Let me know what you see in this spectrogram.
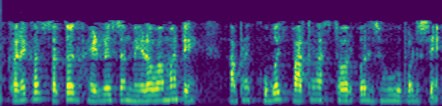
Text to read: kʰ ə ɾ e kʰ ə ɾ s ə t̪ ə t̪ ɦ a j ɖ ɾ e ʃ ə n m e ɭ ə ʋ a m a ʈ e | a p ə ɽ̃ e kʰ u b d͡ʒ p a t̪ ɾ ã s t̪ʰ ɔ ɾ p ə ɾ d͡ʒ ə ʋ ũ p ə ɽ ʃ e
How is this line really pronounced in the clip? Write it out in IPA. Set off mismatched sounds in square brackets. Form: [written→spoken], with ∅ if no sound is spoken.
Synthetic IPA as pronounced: kʰ ə ɾ e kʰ ə ɾ s ə t̪ ə t̪ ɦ a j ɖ ɾ e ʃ ə n m e ɭ ə [ʋ→ʋː] a m a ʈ e | a p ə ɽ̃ e kʰ u b d͡ʒ p a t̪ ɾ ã s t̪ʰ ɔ ɾ p ə ɾ d͡ʒ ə ʋ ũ p ə ɽ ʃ e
